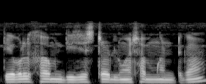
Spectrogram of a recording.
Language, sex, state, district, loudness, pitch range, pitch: Wancho, male, Arunachal Pradesh, Longding, -16 LUFS, 110-120 Hz, 115 Hz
